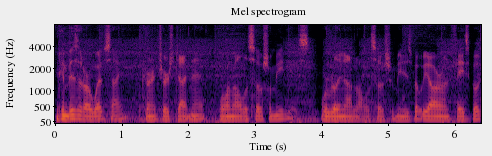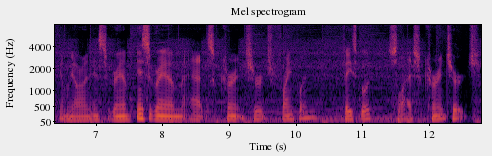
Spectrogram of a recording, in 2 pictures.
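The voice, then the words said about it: Radio announcer voice. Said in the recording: “This is my best radio voice.”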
